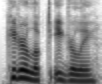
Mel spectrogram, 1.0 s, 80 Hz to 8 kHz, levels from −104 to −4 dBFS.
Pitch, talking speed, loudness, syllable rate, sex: 185 Hz, 175 wpm, -17 LUFS, 7.6 syllables/s, female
